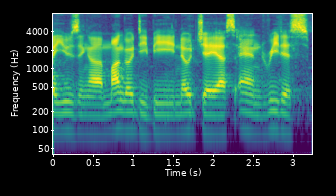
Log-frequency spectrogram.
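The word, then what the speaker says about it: Redis: a MongoDB nodejs and reedus back back end or redness if you want to pronounce it that way and we use this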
